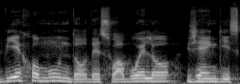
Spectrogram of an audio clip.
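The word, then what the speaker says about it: Gengis: mundo de su abuelo Jengis Kh o Hengis Khan, que en realidad es la pronunciación más apropiada.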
